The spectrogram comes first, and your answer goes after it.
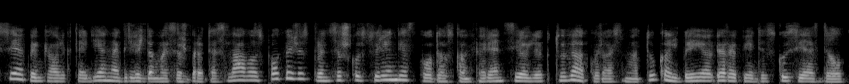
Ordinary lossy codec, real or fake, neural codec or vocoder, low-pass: AAC, 32 kbps; fake; codec, 16 kHz, 2 kbps, FreqCodec, smaller model; 7.2 kHz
